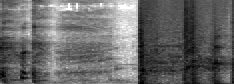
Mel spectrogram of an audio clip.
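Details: Adult currently ill with a respiratory illness caught a week earlier: several harsh, forceful coughs in two bursts separated by a brief pause, a short coughing fit.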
